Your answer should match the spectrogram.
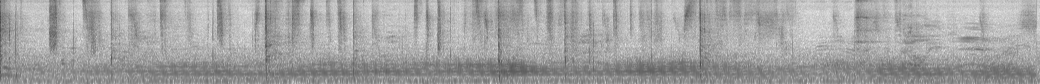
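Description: Tennis rally: sharp pops of rackets striking the ball several times, the loudest about halfway through and again two seconds later, over a held chord of steady tones.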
